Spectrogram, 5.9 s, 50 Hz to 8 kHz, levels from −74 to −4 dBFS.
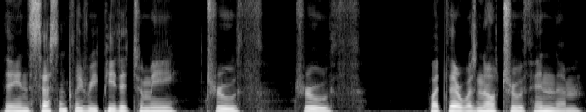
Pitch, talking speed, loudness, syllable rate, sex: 145 Hz, 145 wpm, -17 LUFS, 4.3 syllables/s, male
